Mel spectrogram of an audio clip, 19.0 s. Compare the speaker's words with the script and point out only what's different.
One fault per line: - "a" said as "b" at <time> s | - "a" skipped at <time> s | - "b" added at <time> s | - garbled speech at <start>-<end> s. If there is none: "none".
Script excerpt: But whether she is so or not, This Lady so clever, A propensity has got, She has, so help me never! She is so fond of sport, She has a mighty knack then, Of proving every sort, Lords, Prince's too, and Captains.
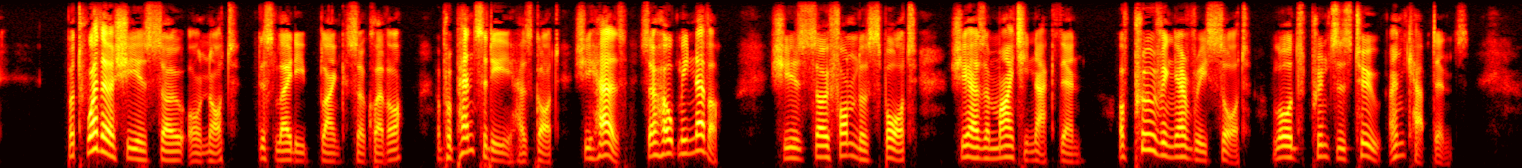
none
